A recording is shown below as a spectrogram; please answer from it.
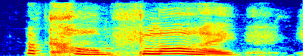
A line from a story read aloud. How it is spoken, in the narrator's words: Hubert cried unhappily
